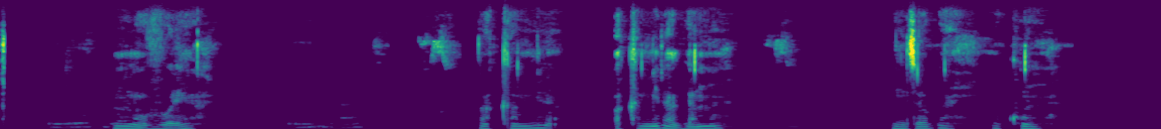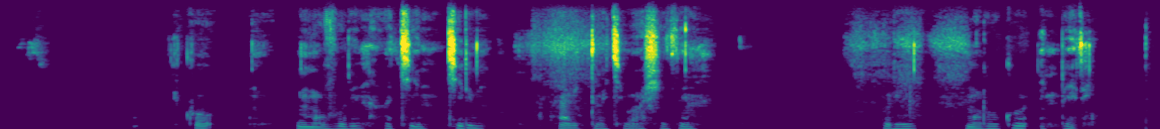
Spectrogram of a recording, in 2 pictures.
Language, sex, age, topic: Kinyarwanda, male, 50+, government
